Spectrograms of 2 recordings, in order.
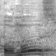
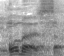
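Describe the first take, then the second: First: The last vowel sounds like O. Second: The last vowel sounds like A. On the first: The speaker calls it wrong. "Ce n'est pas Omos" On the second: The speaker calls it right. "le dernier O de son prénom se prononce comme un A"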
